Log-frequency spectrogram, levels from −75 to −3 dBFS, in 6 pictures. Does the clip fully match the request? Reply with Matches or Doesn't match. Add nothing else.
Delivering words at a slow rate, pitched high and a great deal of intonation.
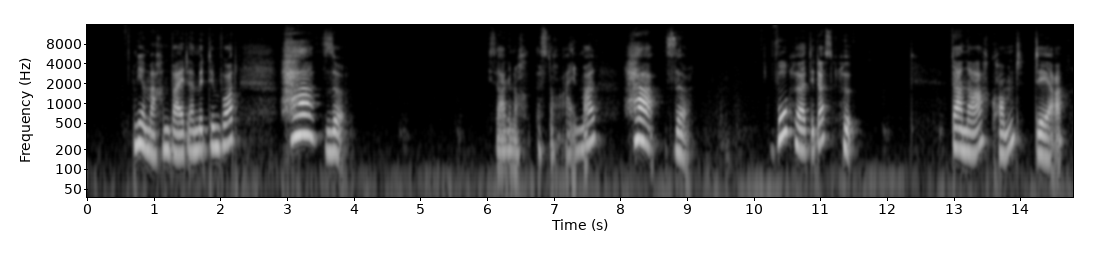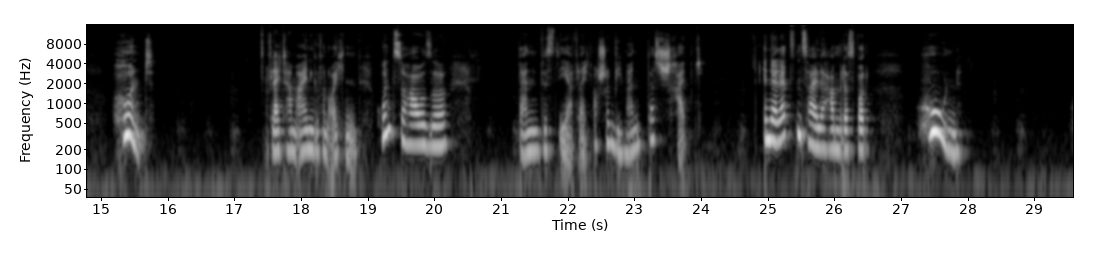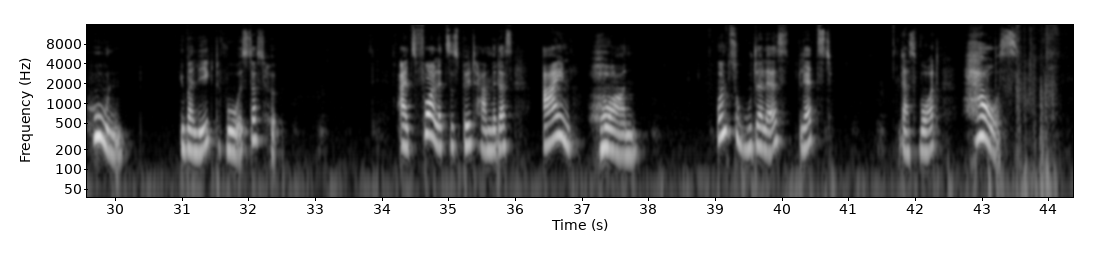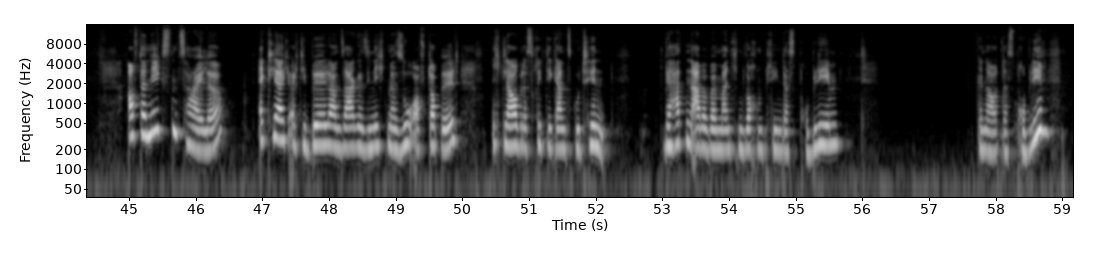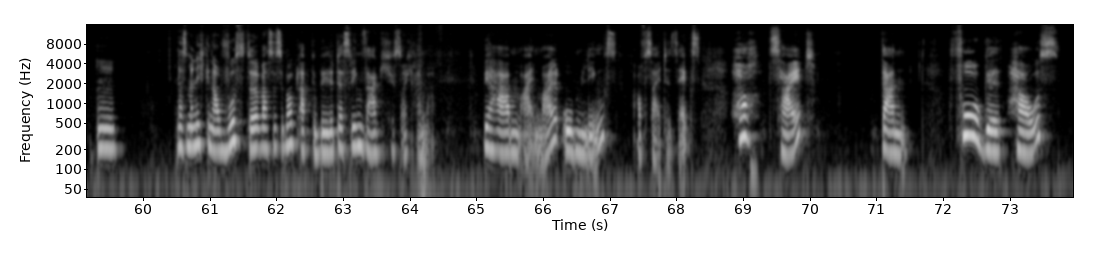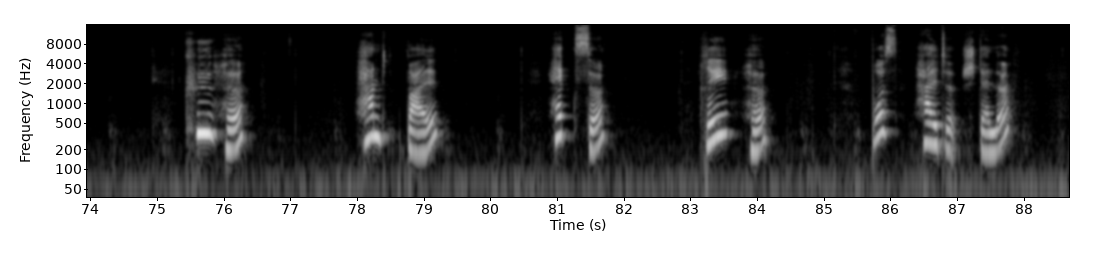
Matches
